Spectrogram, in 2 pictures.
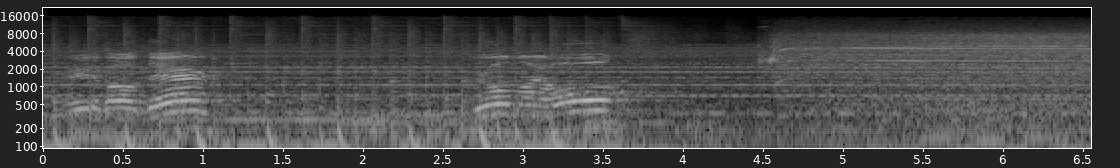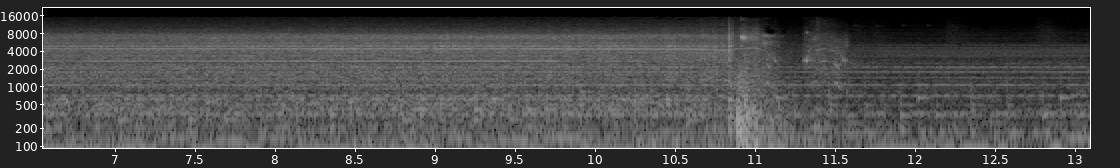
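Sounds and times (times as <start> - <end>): drill boring through sheet metal: 4.4 - 12.0.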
